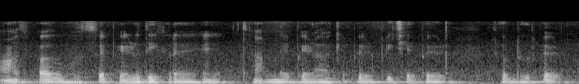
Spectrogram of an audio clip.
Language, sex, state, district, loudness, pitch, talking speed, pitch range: Hindi, male, Bihar, Muzaffarpur, -17 LUFS, 100 Hz, 145 wpm, 95-100 Hz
